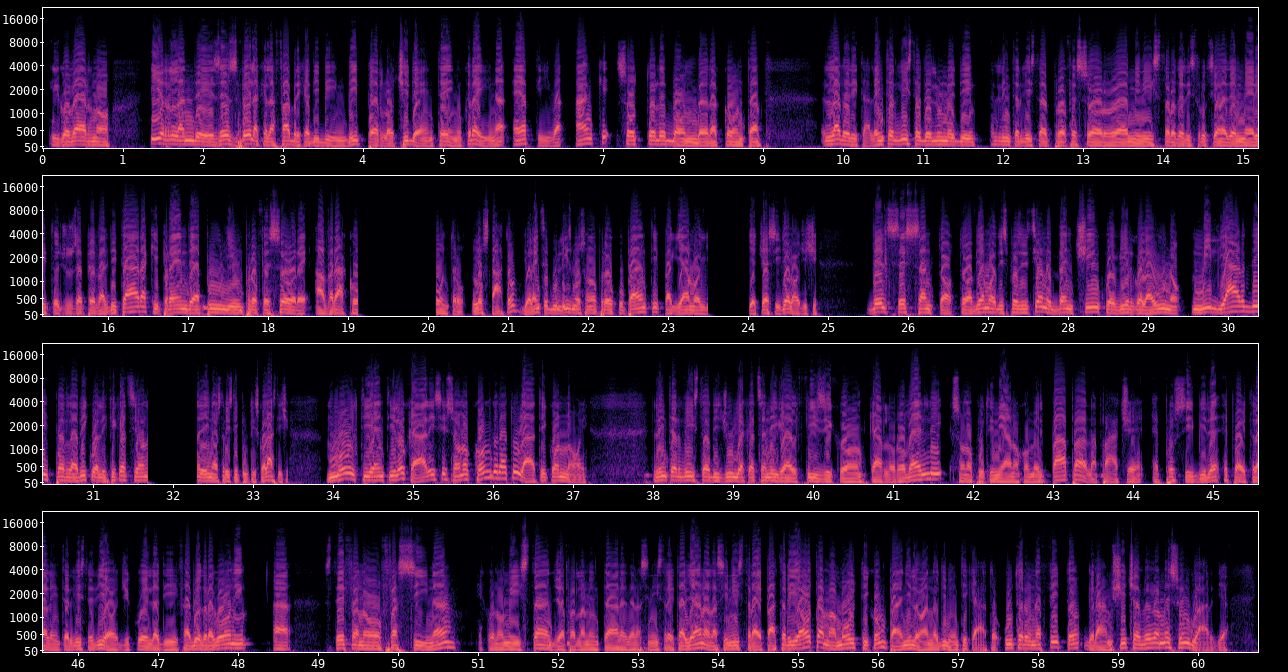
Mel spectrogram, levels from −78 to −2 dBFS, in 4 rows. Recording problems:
distortion; heavy; 24% of the sound clipped
audio freezing; at 19 s for 1 s, at 23 s for 0.5 s and at 32 s for 0.5 s

